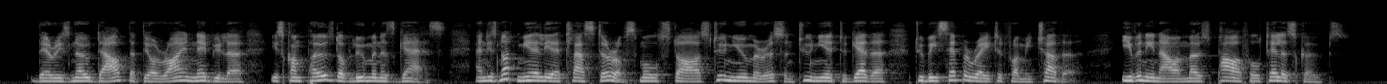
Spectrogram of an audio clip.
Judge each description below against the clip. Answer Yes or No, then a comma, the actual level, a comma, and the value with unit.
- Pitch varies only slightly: No, average, 3.3 semitones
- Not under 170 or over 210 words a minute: Yes, average, 175 wpm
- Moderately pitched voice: Yes, medium, 155 Hz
